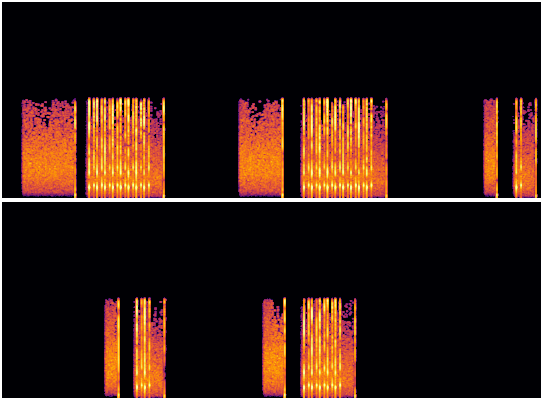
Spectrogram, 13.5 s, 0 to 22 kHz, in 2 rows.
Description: Pulse dialling, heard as a rotary dial, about 10 pulses a second. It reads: 8 9 1 2 5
